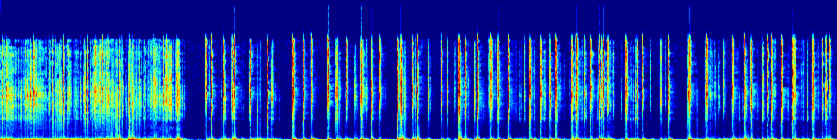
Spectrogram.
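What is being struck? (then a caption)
Metal mesh microphone grille. Fingertips and long jeweled nails tap and scratch a hollow metal mesh microphone head. The first two seconds are a dense, continuous scratching with a faint bright hiss. After a brief pause comes a rapid stream of close, dull taps that land as deep, boomy thumps with almost no ring.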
